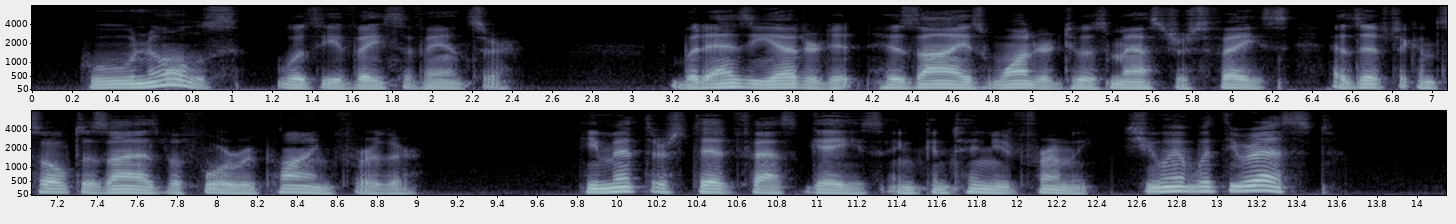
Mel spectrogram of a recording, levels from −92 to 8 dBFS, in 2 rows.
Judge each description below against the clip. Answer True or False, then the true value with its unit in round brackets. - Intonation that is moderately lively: True (3.6 semitones)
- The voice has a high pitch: False (105 Hz)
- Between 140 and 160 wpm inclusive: False (170 wpm)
